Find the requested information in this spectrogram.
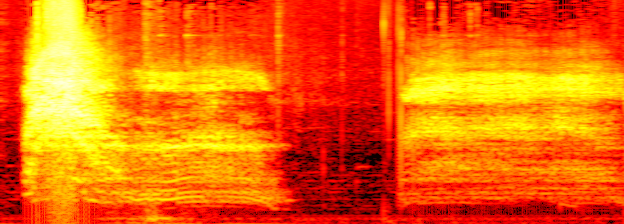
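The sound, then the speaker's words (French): Two calls from a lynx: a loud, strained, wailing cry that flares up at the start and then tapers off, followed after a pause by a second, steadier, softer moan. “Un lynx.”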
